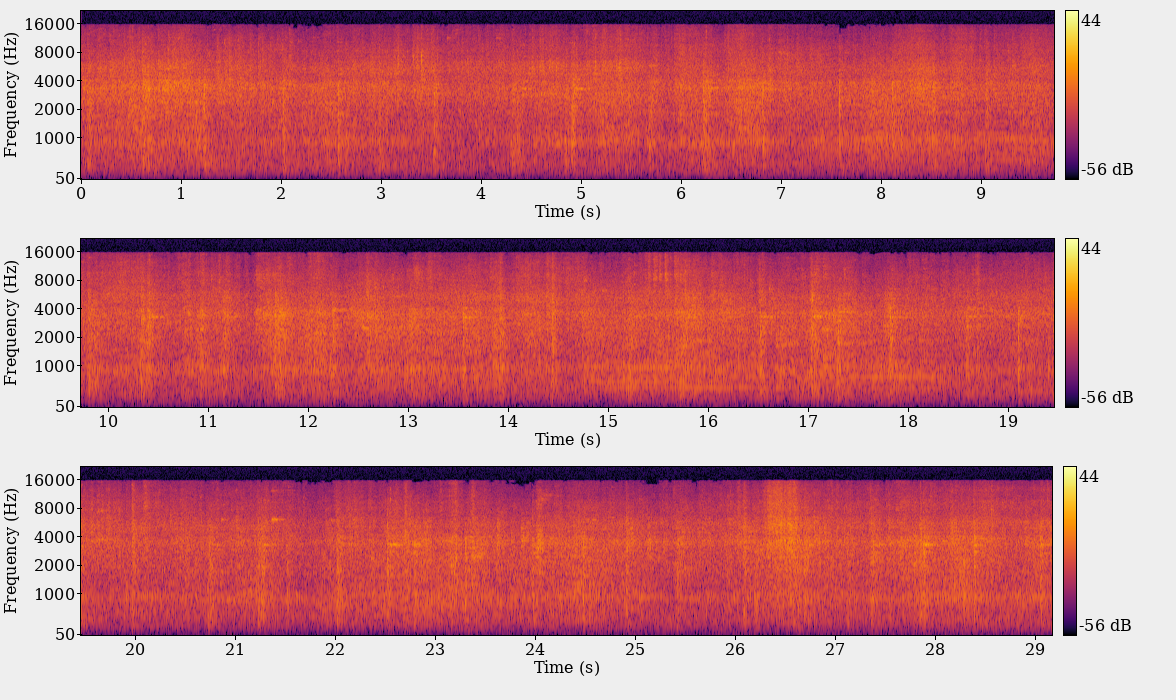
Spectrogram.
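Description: Freight train of covered hopper cars rolling past, with the wheels clacking over the rail joints steadily and the track creaking under the cars. Twice in the middle a thin squealing tone is held for a few seconds.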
